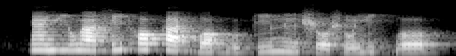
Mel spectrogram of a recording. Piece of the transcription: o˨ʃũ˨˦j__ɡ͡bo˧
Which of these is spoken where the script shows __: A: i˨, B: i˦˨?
B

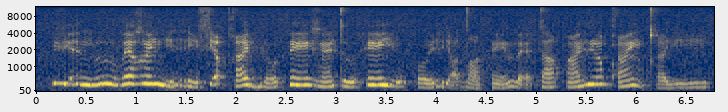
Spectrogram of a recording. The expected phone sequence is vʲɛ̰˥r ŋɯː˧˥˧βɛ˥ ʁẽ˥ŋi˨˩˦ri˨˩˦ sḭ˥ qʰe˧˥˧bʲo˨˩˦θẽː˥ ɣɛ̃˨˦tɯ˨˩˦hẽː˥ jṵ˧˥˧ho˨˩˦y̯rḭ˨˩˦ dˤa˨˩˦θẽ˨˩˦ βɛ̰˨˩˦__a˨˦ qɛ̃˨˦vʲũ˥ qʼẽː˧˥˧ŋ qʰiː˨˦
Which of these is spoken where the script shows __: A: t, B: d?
A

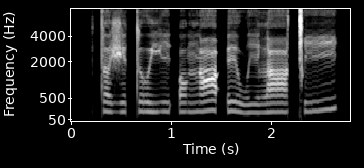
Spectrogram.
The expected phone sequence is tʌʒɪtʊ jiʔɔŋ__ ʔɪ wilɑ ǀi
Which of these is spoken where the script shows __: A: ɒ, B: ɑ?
B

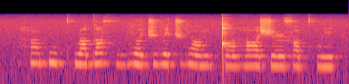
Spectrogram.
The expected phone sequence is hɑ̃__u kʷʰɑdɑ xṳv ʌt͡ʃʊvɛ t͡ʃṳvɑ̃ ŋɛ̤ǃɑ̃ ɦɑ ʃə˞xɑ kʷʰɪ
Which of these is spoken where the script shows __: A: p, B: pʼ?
A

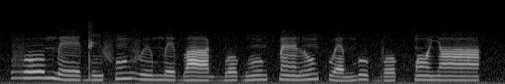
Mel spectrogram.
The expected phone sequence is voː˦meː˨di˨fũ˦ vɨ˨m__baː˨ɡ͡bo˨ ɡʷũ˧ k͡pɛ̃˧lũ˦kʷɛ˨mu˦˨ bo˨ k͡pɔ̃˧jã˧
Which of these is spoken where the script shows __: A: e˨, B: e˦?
A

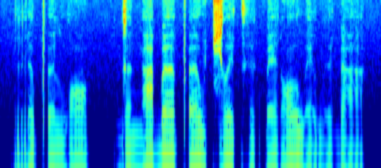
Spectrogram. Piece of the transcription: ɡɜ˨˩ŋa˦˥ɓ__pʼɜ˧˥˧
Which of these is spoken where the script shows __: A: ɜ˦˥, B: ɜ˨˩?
A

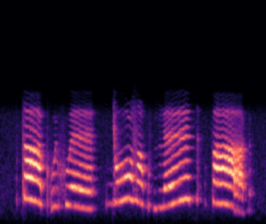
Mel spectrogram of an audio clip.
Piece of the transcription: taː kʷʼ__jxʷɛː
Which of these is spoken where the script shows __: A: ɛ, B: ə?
A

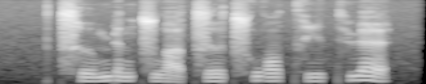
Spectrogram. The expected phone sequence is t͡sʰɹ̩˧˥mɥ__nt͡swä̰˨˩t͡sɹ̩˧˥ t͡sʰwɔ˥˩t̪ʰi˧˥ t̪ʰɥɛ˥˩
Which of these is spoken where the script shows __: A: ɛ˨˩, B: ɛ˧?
B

